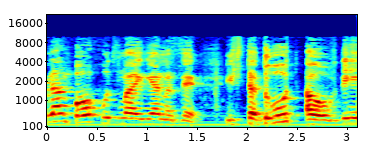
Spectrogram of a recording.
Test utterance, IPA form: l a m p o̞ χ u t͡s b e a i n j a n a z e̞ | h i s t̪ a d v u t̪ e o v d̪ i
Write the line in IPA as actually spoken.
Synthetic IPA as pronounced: l a m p o̞ χ u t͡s m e a i n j a n a z e̞ | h i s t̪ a d ʁ u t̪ a o v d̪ i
